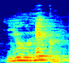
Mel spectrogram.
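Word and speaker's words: unique: एक बार फिर से सुन लीजिए, जब किसी शब्द के अंत में क्यू यू ई का प्रयोग हुआ हो या आए तो क्यू का उच्चारण का पढ़ा जाता है। जैसे UN, UNI, QUE, यूनिक।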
